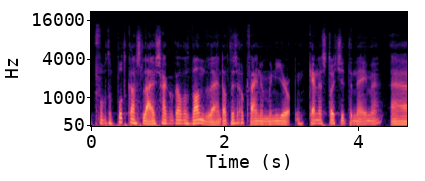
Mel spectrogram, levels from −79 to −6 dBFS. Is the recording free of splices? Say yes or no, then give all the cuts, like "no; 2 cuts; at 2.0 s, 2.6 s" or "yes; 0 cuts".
no; 3 cuts; at 1.0 s, 2.4 s, 3.0 s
